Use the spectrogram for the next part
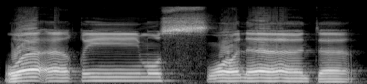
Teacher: Ini adalah alif lam yang kita tulis tetapi tidak kita baca, sehingga alif lam tersebut langsung di-idgham-kan atau digabungkan ke dalam shad, sehingga shad tersebut membawa tashdid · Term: alif lam syamsiyah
